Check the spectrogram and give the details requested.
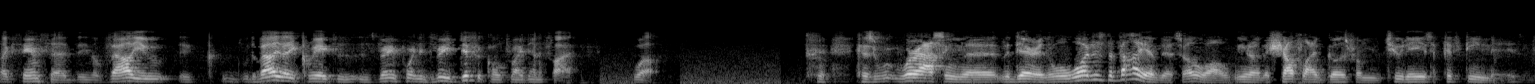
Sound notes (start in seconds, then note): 8.0 chuckles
